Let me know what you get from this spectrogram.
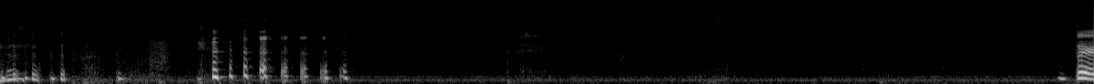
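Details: Alaskan Malamute named Burton, a pet dog indoors, yelling, a breed said to yell whether happy, sad or annoyed; a run of short, harmonic, talk-like yowls over the first three seconds, then quiet with a steady low hum and a brief sound at the end.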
